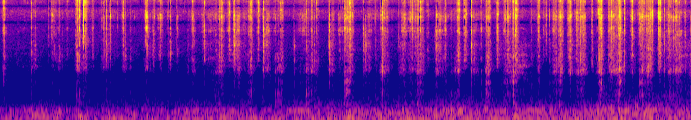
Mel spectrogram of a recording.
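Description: Long nails scratch the surface of a solid carved white soap bar held in the hand, leaving grooves. Quiet, rapid, dry scratching strokes produce bright crackles over a steady low hum for about ten seconds.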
